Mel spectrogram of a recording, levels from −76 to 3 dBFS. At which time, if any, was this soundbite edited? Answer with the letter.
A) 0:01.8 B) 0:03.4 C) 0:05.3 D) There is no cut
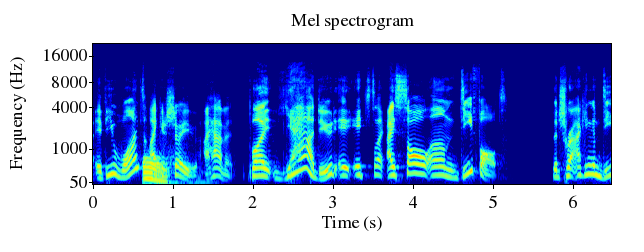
A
